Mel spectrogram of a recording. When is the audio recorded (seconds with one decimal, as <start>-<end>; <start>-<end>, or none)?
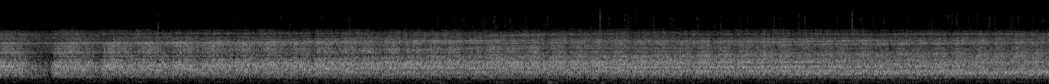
1.1-4.7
